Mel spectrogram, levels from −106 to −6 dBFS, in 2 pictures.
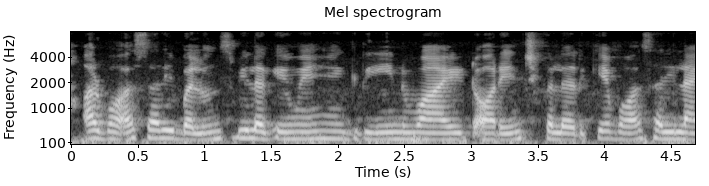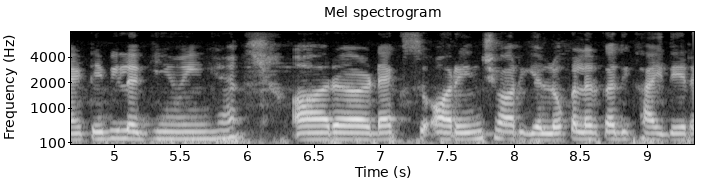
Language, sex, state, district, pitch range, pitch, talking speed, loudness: Hindi, female, Bihar, East Champaran, 175-195 Hz, 185 Hz, 190 wpm, -25 LUFS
